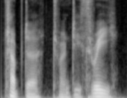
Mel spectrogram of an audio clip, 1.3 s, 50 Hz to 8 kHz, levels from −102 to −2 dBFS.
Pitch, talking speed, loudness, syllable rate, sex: 85 Hz, 140 wpm, -20 LUFS, 4.8 syllables/s, male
